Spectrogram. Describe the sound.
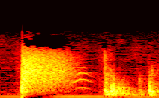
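A gunshot as a woman shoots herself: one sharp, loud crack with a long, noisy decay, followed by a few further short bursts.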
